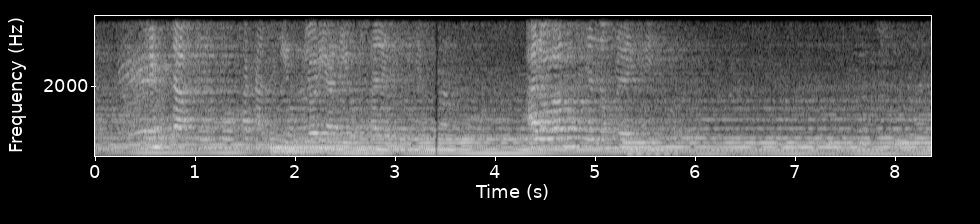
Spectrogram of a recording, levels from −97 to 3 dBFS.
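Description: The audio comes over a call link, and nothing above 4 kHz gets through, which fits a G.711 mu-law codec at 64 kbps. At 3.40 to 3.44 s there is a short concealed packet loss. About 20 ms of audio arrived too late. The receiver covered the gap with 22 ms of sound extended from just before it, then blended back in. It comes across as a brief smear or wobble.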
